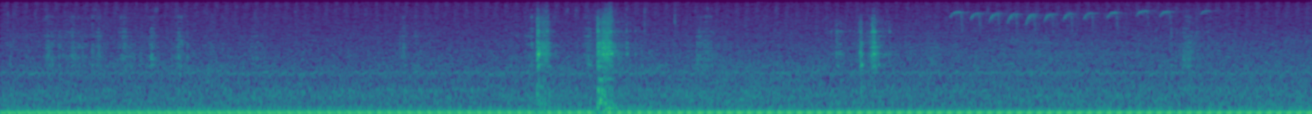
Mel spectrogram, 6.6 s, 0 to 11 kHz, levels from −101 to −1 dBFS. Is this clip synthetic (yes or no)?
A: no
